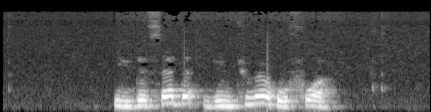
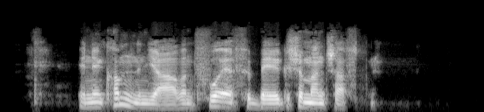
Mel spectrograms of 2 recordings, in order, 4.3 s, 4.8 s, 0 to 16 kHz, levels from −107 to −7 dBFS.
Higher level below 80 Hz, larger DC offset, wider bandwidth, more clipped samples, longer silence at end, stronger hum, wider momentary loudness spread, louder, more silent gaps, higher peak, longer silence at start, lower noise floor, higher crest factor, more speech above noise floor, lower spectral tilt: first, -58 dBFS vs -66 dBFS; neither; first, 11 kHz vs 6.6 kHz; neither; second, 1 s vs 1.3 s; neither; about the same, 7 LU vs 8 LU; first, -14 LUFS vs -21 LUFS; neither; first, 0 dBFS vs -4 dBFS; first, 1.15 s vs 0.35 s; second, -63 dBFS vs under -90 dBFS; about the same, 16 dB vs 18 dB; second, 50 dB vs over 69 dB; first, -11 dB/octave vs -7 dB/octave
